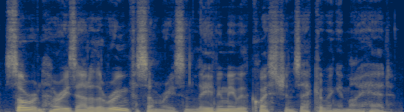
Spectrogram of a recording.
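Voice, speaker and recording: A man hosting a let's play, reading game narration aloud with casual asides in a husky voice. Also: fairly low pitch, animated, quick pace, a little mellow.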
